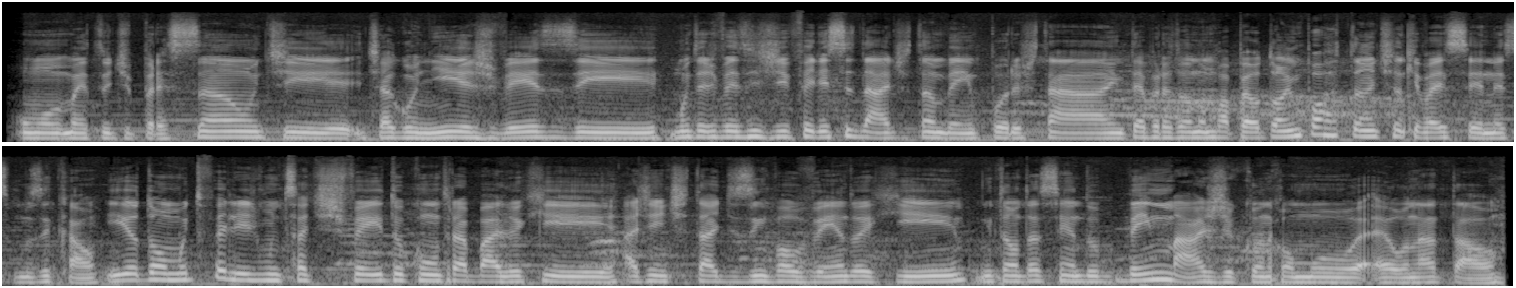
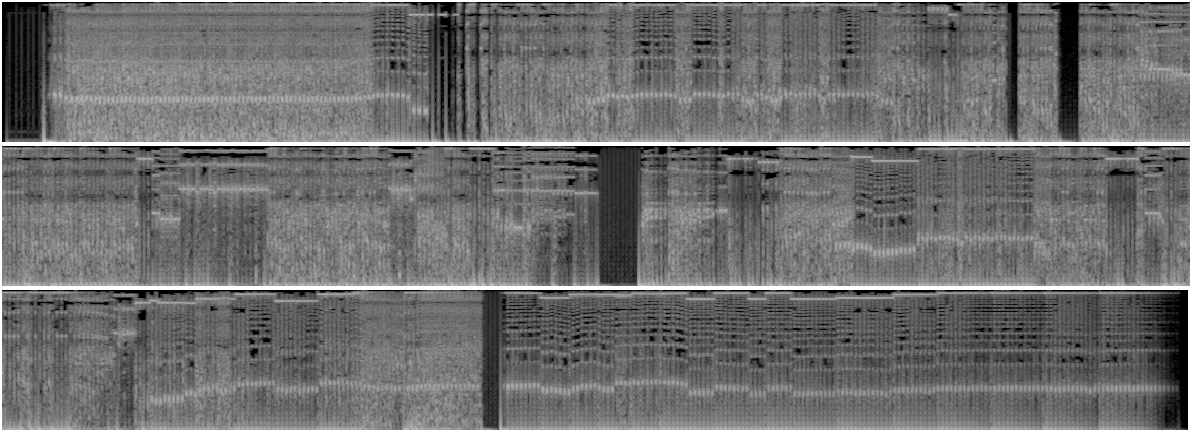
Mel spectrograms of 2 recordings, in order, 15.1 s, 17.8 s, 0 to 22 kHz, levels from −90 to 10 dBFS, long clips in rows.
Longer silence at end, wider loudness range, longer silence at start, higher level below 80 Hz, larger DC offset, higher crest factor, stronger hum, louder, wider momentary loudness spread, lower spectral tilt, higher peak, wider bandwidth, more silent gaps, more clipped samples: about the same, 0.05 s vs 0.1 s; about the same, 1 LU vs 1 LU; second, 0.05 s vs 0.2 s; second, -46 dBFS vs -28 dBFS; neither; about the same, 14 dB vs 12 dB; neither; about the same, -17 LUFS vs -17 LUFS; about the same, 3 LU vs 4 LU; first, -5 dB/octave vs -2 dB/octave; about the same, -4 dBFS vs -6 dBFS; second, 15.5 kHz vs over 20 kHz; neither; neither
